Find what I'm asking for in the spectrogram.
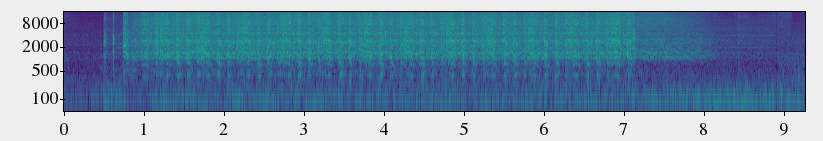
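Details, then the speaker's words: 2015 Jaguar XF 2.0L four-cylinder with a dead misfire, cranked in clear-flood mode to hear compression rhythm: lopsided, limping crank at about two beats a second, sounding like two cylinders with low compression rather than the expected one. "with a single cylinder misfire I would expect it to only have one low compression but since it sounds like two"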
